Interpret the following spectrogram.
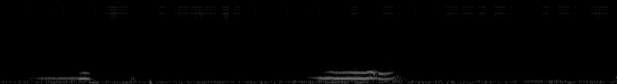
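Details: Sleeping cat Janet snores with steady, thin whistled breaths, a brief one early and a louder, longer drawn whistle around three seconds, against low room hum and faint high-pitched chirring.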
